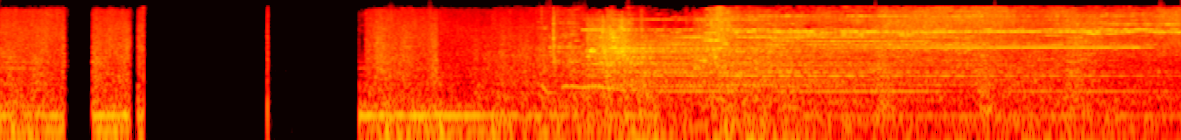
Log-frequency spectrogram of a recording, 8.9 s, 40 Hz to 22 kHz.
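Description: A train rolls on rails during a train robbery in Red Dead Redemption 2. After a few clipped bursts and silent gaps, a loud continuous rumble of wheels and carriage noise sets in, with metallic squealing tones rising above it.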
